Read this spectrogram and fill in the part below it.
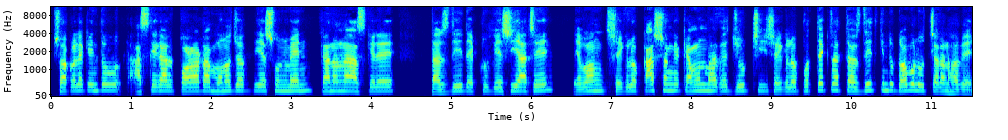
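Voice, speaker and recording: High, clear-voiced male Quran teacher. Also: steady tone, a bit bright, no room sound. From Bengal. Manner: spells each letter and vowel, then chants the verse slowly. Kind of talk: spelling out and reciting verses for students.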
